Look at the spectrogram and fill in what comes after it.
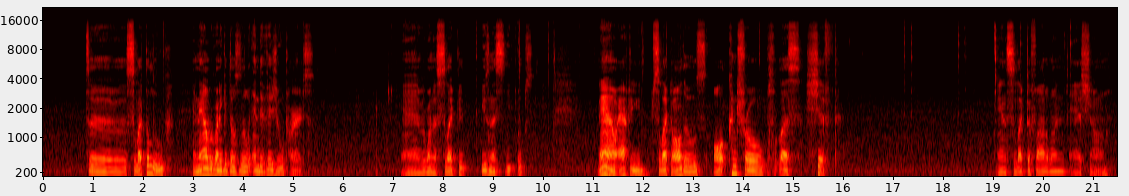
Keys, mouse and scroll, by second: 8.8-10.3 right drag, 9.9 ctrl+z, 17.3-21.4 right drag.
